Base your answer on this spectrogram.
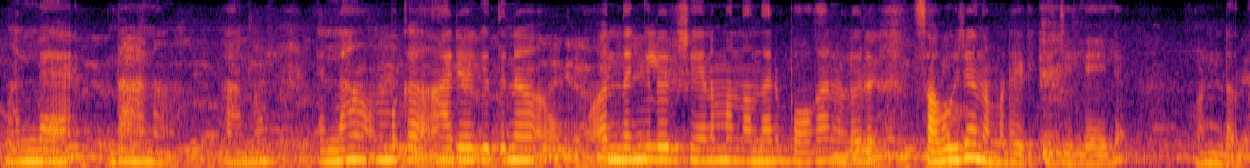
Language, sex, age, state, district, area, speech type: Malayalam, female, 45-60, Kerala, Idukki, rural, spontaneous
